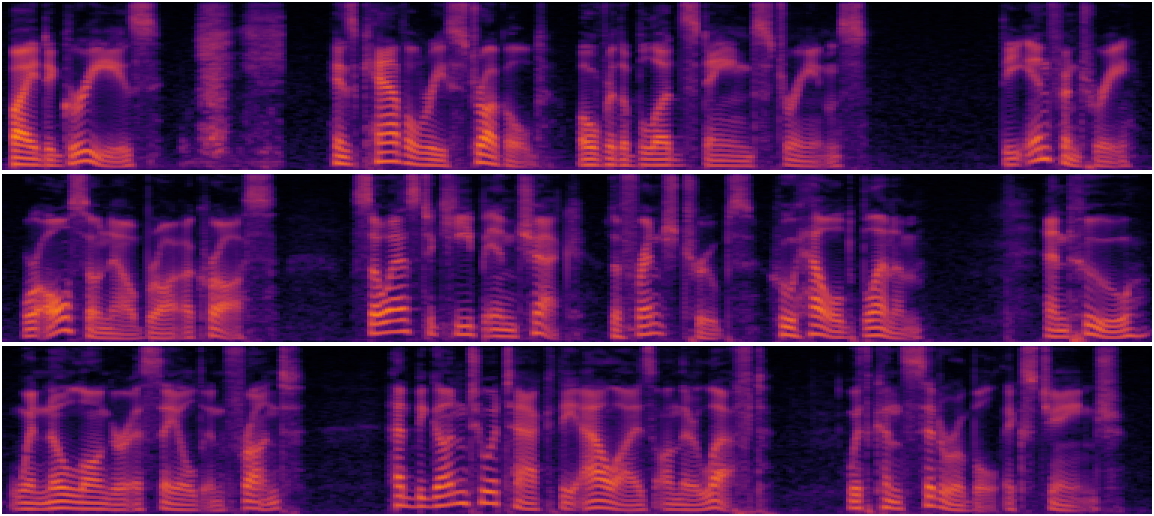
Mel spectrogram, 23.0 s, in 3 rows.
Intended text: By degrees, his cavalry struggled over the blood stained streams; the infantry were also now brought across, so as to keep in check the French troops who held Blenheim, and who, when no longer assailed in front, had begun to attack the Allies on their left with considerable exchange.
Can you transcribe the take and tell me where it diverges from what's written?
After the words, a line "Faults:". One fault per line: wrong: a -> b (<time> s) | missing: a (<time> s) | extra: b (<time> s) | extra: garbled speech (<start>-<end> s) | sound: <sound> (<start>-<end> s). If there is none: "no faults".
By degrees, his cavalry struggled over the blood stained streams; the infantry were also now brought across, so as to keep in check the French troops who held Blenheim, and who, when no longer assailed in front, had begun to attack the Allies on their left with considerable exchange.
Faults:
sound: sniff (1.2-1.9 s)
